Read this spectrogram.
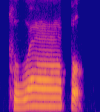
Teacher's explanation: Okay, and it's not pair, it's per. We're trying to skip from the p to the r, like very fast.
